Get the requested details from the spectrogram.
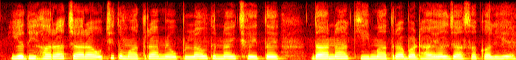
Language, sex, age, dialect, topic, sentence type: Maithili, female, 25-30, Bajjika, agriculture, question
